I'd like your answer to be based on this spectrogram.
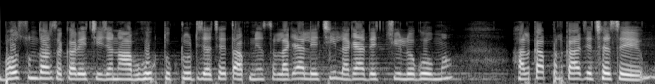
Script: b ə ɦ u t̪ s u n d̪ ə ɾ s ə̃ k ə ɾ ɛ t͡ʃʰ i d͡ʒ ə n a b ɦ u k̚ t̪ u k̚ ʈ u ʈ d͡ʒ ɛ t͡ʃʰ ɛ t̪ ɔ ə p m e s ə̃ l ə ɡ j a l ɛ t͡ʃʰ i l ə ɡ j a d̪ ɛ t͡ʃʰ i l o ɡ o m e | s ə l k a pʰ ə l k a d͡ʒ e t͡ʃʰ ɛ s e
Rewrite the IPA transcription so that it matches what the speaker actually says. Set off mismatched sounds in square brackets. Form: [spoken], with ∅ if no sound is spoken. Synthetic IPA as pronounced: b ə ɦ u t̪ s u n d̪ ə ɾ s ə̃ k ə ɾ ɛ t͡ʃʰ i d͡ʒ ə n a b ɦ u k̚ t̪ u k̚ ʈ u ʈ d͡ʒ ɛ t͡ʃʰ ɛ t̪ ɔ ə p [n] e s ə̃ l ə ɡ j a l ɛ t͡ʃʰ i l ə ɡ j a d̪ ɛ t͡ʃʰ i l o ɡ o m e | [h] ə l k a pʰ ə l k a d͡ʒ e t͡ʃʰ ɛ s e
